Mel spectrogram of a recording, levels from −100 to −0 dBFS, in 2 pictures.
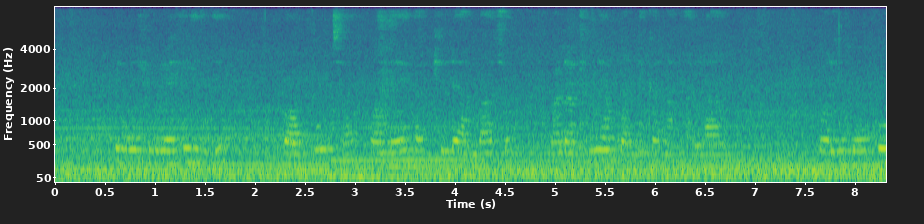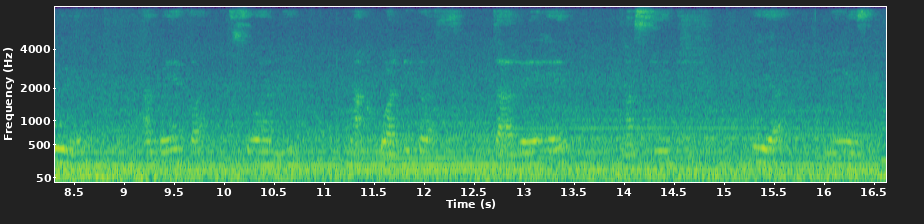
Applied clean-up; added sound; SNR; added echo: none; Bus; -4 dB; reverberation time 0.3 s.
